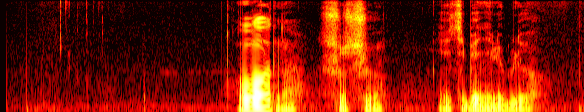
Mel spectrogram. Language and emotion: Russian, sad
